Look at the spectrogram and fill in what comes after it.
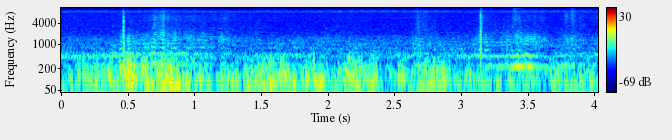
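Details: Worker honey bees humming around brood frames during a hive inspection on 19/3/22; a low, even drone with a fainter upper band, broken by sharp clicks and scraping from the beekeeper's handling.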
